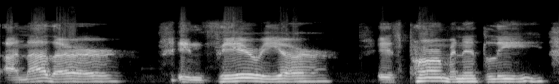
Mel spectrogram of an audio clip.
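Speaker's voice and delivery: slow, solemn quoted speech; drawn out like reading an old speech; slow speech recitation. Retold or imitated. Quoting a famous speech, slow.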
